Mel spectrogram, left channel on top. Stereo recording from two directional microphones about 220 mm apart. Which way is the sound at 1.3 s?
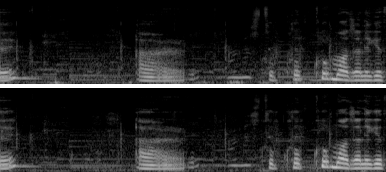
15° right (ahead or behind).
